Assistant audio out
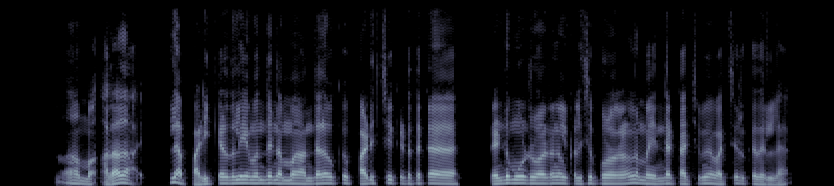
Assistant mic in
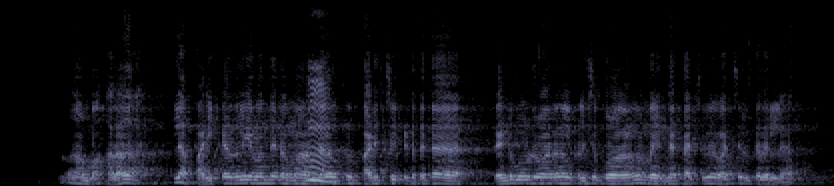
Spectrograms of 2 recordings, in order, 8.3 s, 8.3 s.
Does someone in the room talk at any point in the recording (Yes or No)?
Yes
